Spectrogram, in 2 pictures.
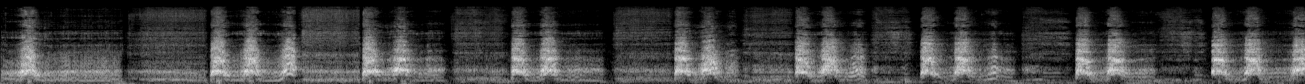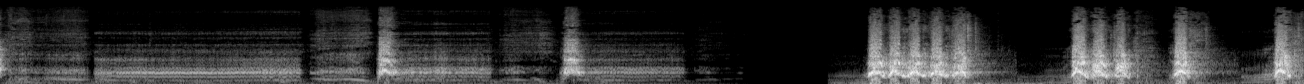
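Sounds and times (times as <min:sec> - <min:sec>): dog barking: 0:00.1 - 0:00.6, 0:02.1 - 0:04.5, 0:05.1 - 0:05.8, 0:06.7 - 0:13.3, 0:16.8 - 0:17.2, 0:18.6 - 0:19.1, 0:21.7 - 0:23.0, 0:23.8 - 0:26.0.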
